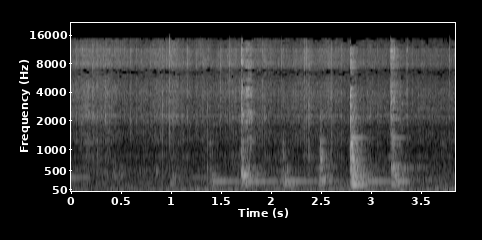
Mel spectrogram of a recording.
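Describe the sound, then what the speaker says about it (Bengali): Chopped onions sizzle in hot oil in a pan while being cooked for a thin pointed gourd curry, with a steady hiss broken by a handful of sharp scraping stirs near the end and no talking. "এই দেখো পেঁয়াজটা ভাজা ভাজা হয়ে গেছে"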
